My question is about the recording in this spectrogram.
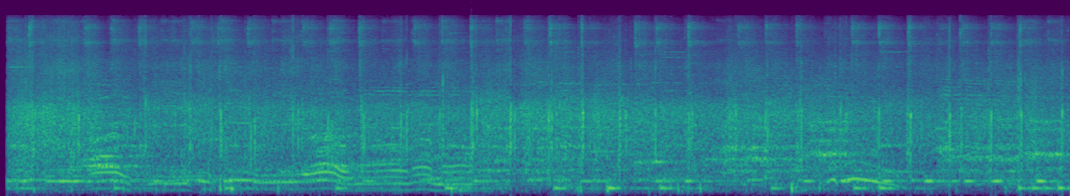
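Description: Capoeira roda music: voices singing over a steady beat of pandeiro jingles and hand clapping, with the low two-note twang of a berimbau underneath.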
